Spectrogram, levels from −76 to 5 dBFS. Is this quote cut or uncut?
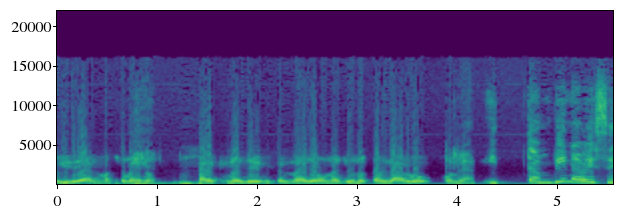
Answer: cut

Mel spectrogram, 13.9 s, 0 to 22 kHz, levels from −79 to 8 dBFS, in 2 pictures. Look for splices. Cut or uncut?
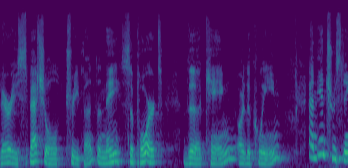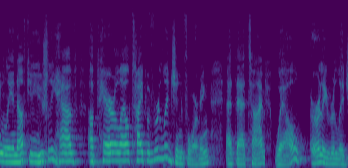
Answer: cut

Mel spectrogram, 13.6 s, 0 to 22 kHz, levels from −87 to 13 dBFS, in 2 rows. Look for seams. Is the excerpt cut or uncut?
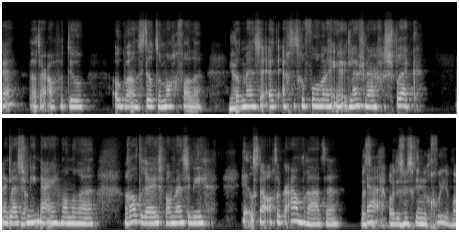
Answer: uncut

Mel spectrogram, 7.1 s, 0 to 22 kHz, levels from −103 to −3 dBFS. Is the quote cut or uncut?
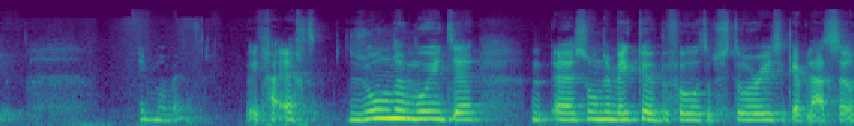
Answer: cut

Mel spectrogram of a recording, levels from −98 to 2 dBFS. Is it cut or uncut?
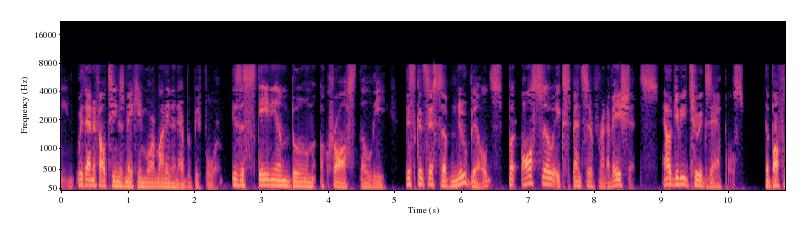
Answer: uncut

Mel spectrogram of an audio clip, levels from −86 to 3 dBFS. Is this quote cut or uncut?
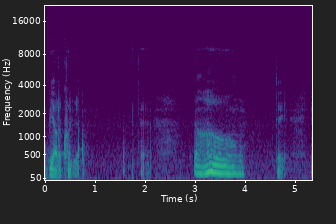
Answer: cut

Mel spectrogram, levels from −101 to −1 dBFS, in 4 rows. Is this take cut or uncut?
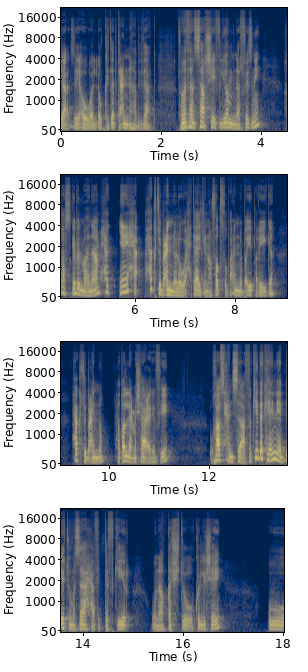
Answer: uncut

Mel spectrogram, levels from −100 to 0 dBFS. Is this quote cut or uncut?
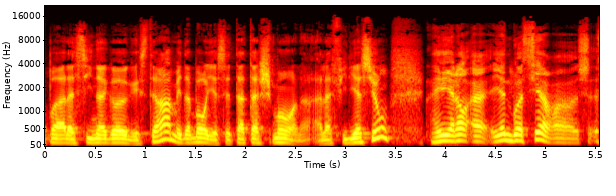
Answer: cut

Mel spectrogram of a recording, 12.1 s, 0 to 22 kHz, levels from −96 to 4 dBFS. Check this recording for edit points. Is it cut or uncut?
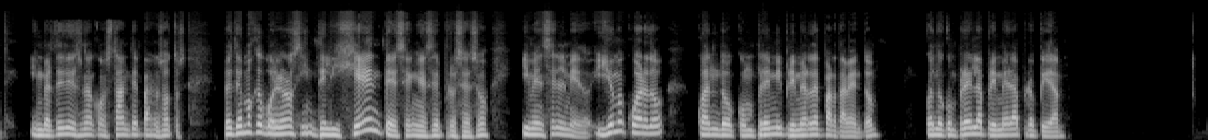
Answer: uncut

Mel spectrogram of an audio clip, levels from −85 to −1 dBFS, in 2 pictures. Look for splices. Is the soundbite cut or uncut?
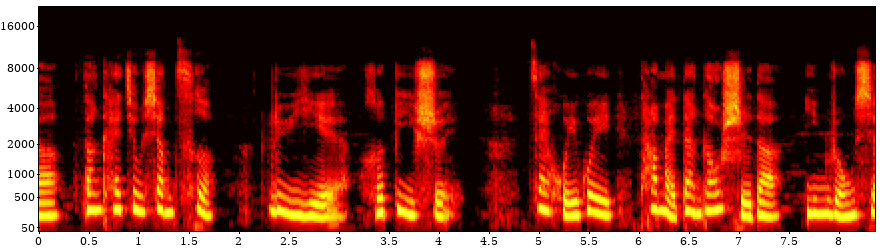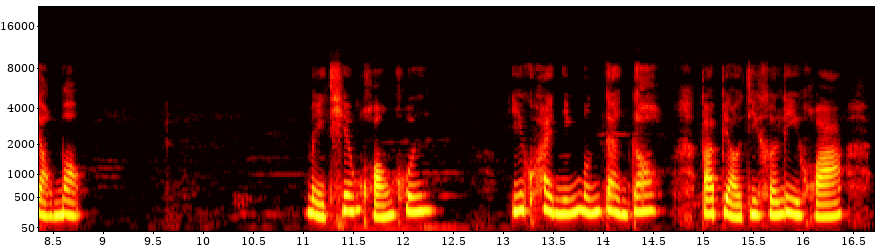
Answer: cut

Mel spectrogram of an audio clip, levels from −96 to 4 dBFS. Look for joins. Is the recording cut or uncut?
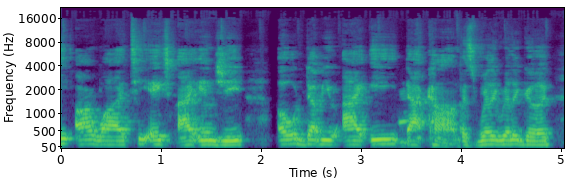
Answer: cut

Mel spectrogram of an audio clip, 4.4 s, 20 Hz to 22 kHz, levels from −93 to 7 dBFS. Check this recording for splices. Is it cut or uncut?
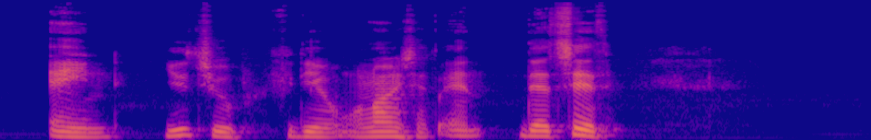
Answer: cut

